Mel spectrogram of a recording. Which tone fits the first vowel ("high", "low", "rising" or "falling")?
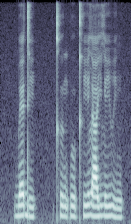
rising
